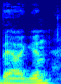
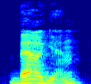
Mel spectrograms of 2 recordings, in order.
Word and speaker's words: Bergen: a basically non-Norwegian term, and it's pronounced like a standard German speaker would actually pronounce it. And then we have the Bavarian Bergen, which is also not surrounded by mountains, but it's right next to mountains.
